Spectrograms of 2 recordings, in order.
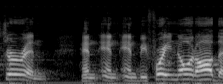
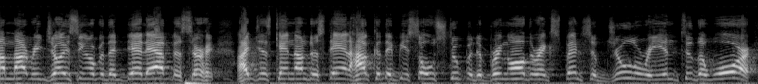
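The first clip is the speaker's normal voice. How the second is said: ordinary talk, nothing marked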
